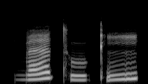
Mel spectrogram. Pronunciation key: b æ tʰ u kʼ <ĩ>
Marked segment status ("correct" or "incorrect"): correct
